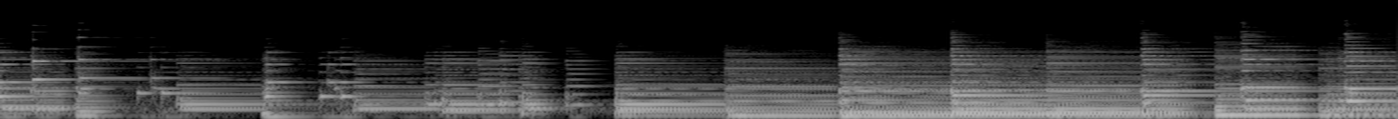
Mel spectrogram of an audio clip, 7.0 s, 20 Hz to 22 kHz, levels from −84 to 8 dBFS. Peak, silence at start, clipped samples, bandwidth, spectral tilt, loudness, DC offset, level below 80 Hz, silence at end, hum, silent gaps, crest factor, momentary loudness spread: -10 dBFS; 0 s; under 0.1%; 8.2 kHz; -8 dB/octave; -26 LUFS; under 0.1%; -48 dBFS; 0 s; none; none; 16 dB; 9 LU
